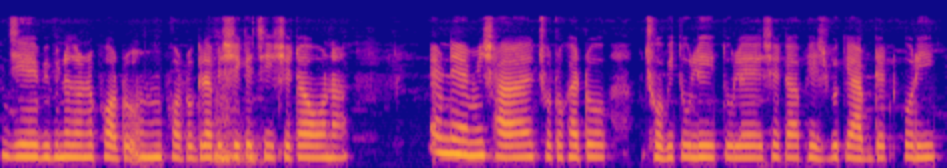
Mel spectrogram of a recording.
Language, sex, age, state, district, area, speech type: Bengali, female, 30-45, West Bengal, Cooch Behar, urban, spontaneous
